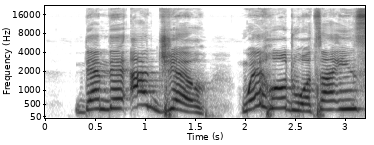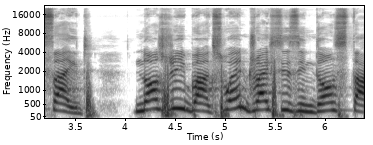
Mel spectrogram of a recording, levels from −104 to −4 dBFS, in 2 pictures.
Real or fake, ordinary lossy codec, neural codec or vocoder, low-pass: real; none; none; none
